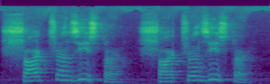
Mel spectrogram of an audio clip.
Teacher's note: quando tem dois T's, um T no final de uma palavra, um T no começo da outra, eles pronunciam como um T só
